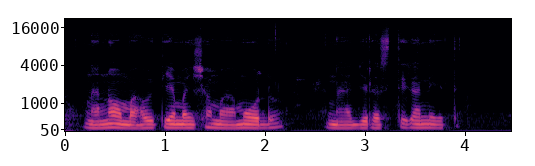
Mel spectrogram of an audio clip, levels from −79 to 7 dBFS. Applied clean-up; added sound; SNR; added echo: none; none; none; none.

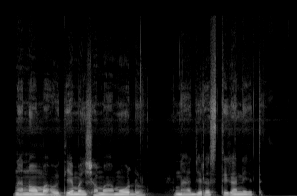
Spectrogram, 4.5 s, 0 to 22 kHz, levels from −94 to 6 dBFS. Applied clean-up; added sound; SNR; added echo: neural mask model DeepFilterNet 3.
